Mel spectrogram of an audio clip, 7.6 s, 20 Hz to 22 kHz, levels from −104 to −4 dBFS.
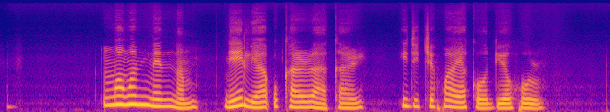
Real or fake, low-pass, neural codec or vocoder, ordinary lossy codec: fake; 19.8 kHz; autoencoder, 48 kHz, 32 numbers a frame, DAC-VAE, trained on Japanese speech; none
